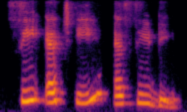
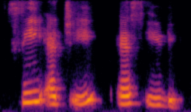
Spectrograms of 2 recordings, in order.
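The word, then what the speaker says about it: חסד: So she's called Hesed. Lekin uska pronunciation है CHESED. CHESED.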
